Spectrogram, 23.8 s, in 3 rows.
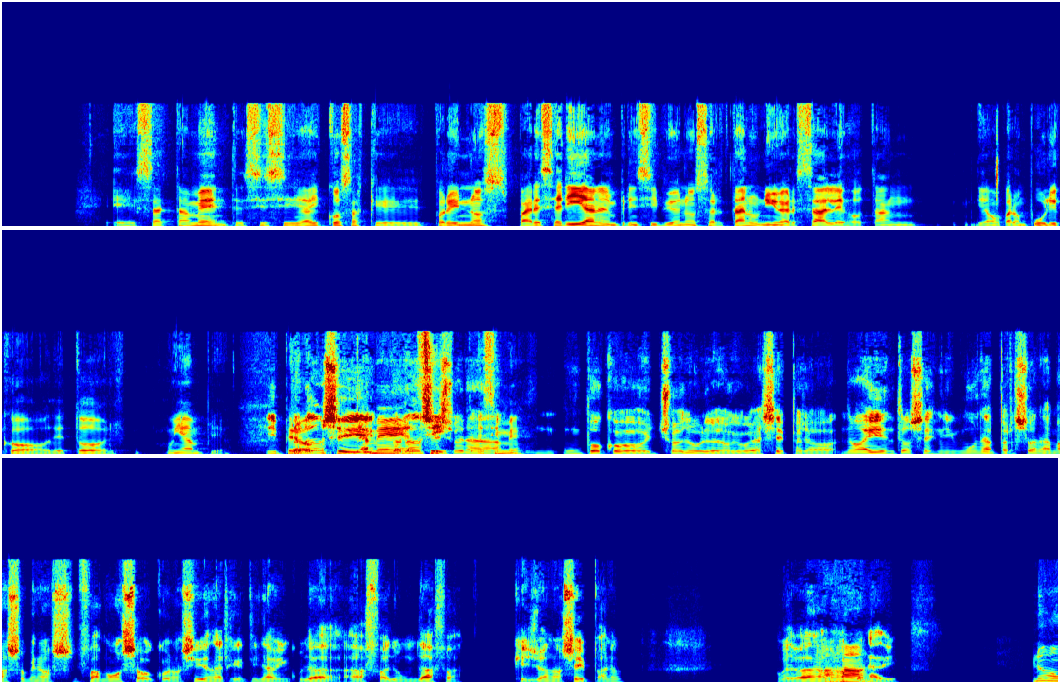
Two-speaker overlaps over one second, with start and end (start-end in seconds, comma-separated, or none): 10.1-11.9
